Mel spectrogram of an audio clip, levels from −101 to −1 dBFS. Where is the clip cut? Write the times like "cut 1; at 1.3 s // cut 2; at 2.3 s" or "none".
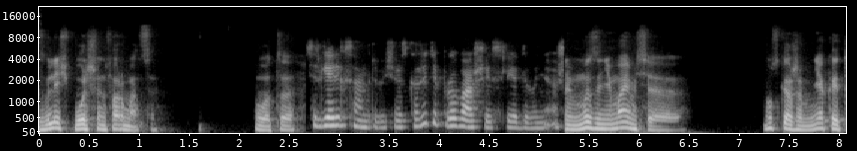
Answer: cut 1; at 2.7 s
